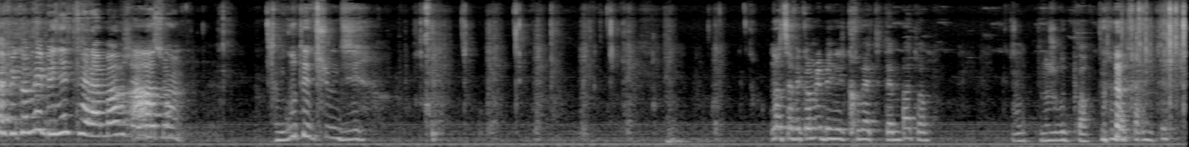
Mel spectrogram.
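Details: Adult speakers; typical voice.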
